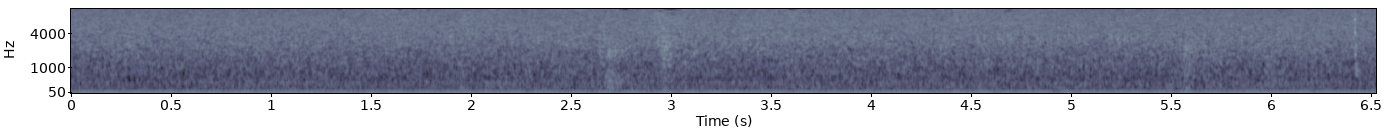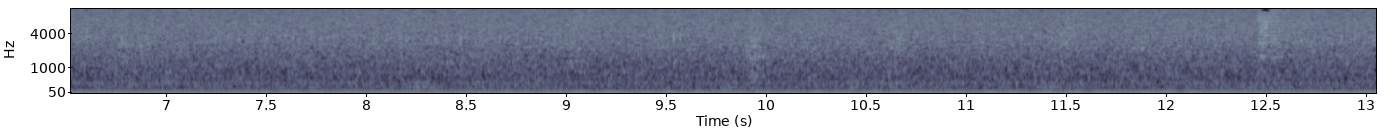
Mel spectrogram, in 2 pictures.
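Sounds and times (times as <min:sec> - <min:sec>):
room noise hum and hiss: 0:00.0 - 0:13.0.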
